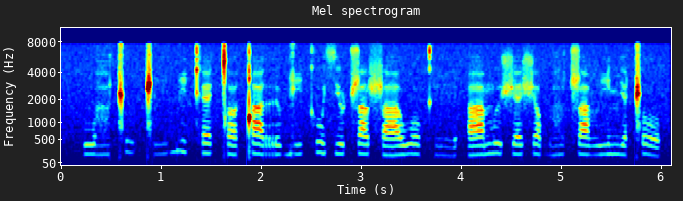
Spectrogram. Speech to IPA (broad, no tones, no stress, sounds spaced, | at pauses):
w a̤ ǁ ṳ ǁ i̤ b i kʰ ɛ ǀ ʌ ǃ a r ɯ ɡ i kʰ u sʲ u ʈ͡ʂ a ʂ a w o kʰ e̤ | a m ɯ ʃ ɛ ʃ ʌ b a̤ ʈ͡ʂ a v i nʲ a ǁ o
